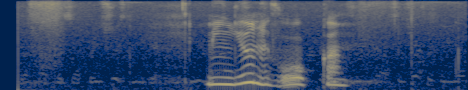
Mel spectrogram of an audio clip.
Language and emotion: Russian, sad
